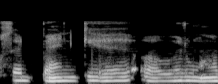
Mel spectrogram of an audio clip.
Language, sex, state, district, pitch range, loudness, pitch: Hindi, female, Bihar, Kishanganj, 160-180 Hz, -16 LUFS, 170 Hz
